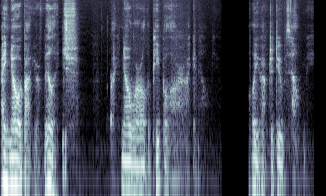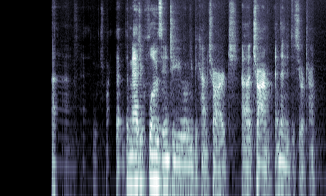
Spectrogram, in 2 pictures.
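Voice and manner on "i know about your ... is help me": leaning-in, close, secretive half-whisper. A game narrator voices a foe leaning in to the player mid-fight: half-whispering. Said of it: "they whisper to you".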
